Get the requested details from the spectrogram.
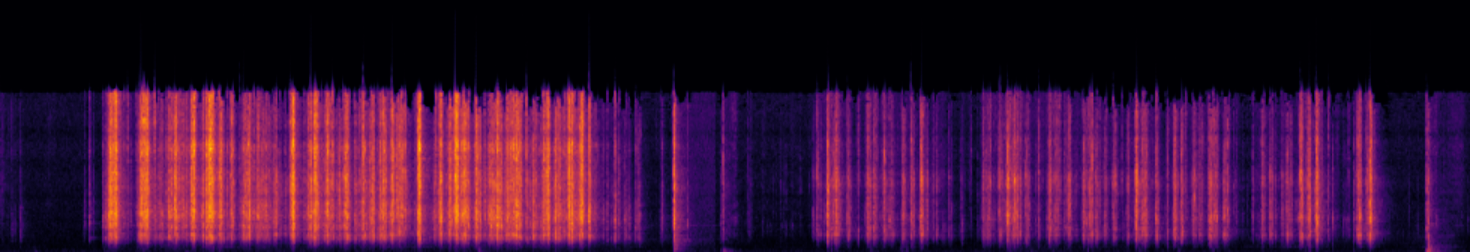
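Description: A plastic puzzle cube clicks and rattles as it is twisted rapidly.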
